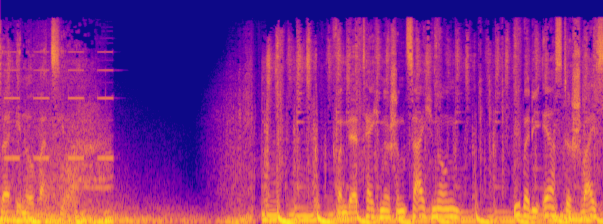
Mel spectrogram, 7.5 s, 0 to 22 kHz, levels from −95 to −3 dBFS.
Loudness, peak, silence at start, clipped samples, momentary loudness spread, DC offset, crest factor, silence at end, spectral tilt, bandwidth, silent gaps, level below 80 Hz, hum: -17 LUFS; -2 dBFS; 0 s; under 0.1%; 16 LU; under 0.1%; 12 dB; 0 s; -5.5 dB/octave; 16 kHz; none; -18 dBFS; none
